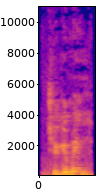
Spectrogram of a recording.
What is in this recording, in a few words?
"gchigmiing" pronunciation; Aadsookaan related words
